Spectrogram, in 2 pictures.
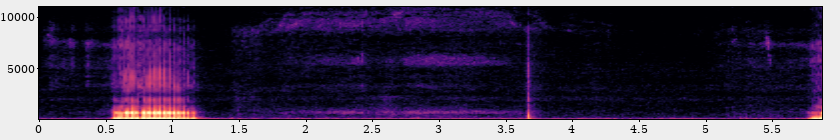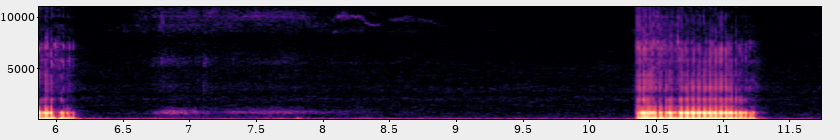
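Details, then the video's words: Shih Tzu called 의중 asleep and snoring, recorded without editing: three harsh rattling snores spaced several seconds apart, fainter wheezy breaths in between, one sharp click, otherwise a quiet indoor room. "시츄 코골이"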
